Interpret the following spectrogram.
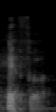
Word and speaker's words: heifer: milking cow known as a heifer with a silent eye from the northern english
